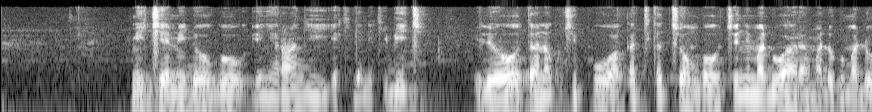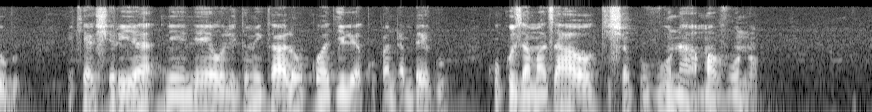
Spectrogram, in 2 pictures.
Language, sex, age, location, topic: Swahili, male, 25-35, Dar es Salaam, agriculture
